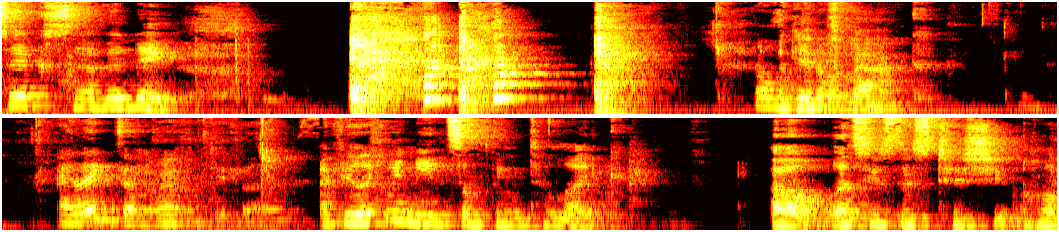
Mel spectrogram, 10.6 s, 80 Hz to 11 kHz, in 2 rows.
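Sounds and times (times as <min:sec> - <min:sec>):
speech: 0:00.0 - 0:01.3, 0:03.8 - 0:04.7, 0:05.6 - 0:08.5, 0:09.1 - 0:10.5
person coughing: 0:01.7 - 0:03.4.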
